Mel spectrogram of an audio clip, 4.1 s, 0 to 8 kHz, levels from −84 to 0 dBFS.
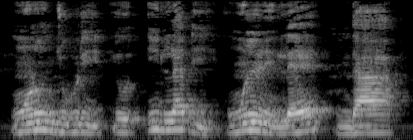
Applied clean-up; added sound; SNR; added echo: none; none; none; none.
